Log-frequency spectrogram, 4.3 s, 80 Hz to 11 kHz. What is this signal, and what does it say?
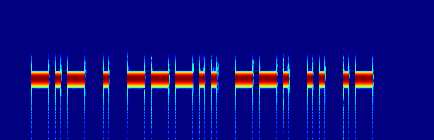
Morse code, heard as a keyed tone, about 19 wpm, 700 Hz. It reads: KE8GIA
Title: USA Call Signs 20wpm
